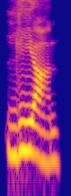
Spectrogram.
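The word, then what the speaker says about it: lierne: तो जैसे कि आपने नोबिता अगर देखा होगा तो नोबिता में उसका नाम है जियान, तो बस आपको ऐसे ही पढ़ना है इसको, लियान.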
